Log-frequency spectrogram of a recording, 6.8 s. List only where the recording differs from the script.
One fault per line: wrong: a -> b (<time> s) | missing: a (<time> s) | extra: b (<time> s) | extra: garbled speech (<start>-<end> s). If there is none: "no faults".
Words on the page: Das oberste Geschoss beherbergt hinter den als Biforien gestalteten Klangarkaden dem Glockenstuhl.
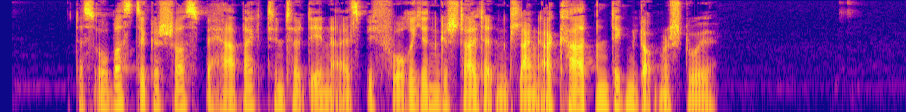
wrong: dem -> den (4.6 s)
